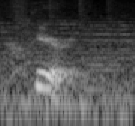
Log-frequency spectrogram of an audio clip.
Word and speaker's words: Leary: It's pronounced Gastrocnemius, and my name is pronounced Cleary. Excuse me? Your name. You pronounce the C.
